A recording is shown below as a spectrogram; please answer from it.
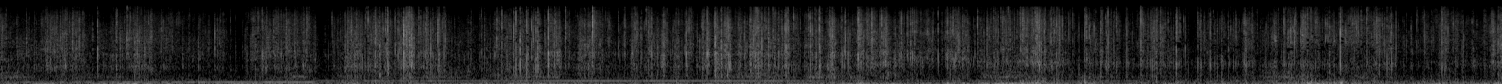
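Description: Long nails scratch and rub along a hanging string of dried red chili peppers, whose hollow, papery pods give off a steady, bright crinkling and crackling with dense little snaps. The rustle runs continuously for the whole clip over a faint low hum.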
